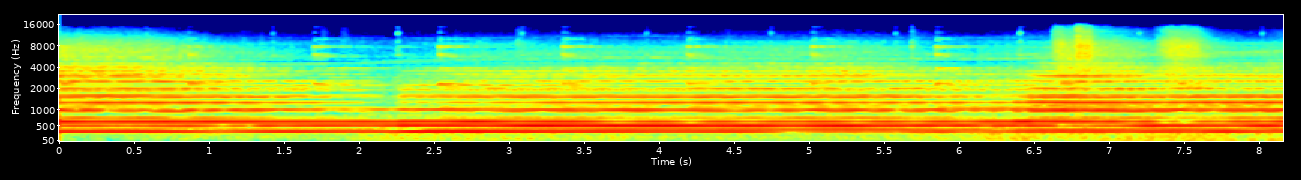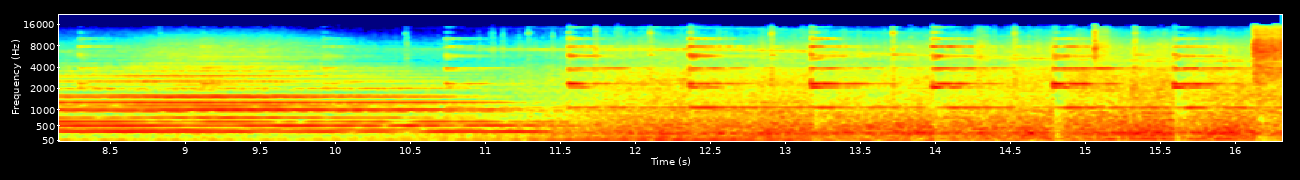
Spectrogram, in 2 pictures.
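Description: A diesel locomotive engine rumbles as it approaches.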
